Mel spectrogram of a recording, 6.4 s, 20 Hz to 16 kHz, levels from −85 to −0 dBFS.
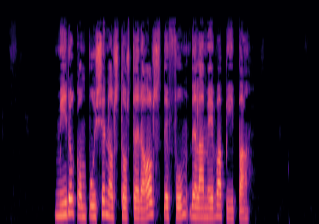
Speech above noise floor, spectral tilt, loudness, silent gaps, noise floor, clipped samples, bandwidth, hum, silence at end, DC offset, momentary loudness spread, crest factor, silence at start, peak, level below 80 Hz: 57 dB; -3.5 dB/octave; -24 LUFS; none; -82 dBFS; under 0.1%; 11.5 kHz; none; 1.45 s; under 0.1%; 7 LU; 18 dB; 1.1 s; -8 dBFS; -70 dBFS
